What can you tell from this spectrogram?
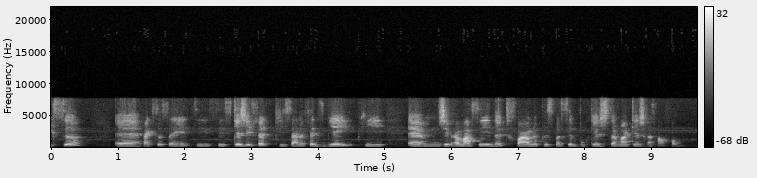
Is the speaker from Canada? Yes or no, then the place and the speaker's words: yes; Canada; je suis canadienne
